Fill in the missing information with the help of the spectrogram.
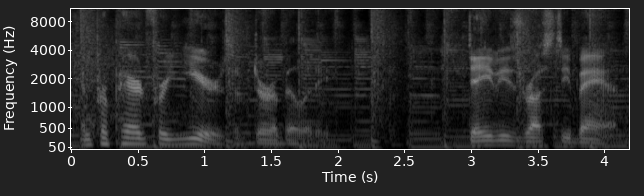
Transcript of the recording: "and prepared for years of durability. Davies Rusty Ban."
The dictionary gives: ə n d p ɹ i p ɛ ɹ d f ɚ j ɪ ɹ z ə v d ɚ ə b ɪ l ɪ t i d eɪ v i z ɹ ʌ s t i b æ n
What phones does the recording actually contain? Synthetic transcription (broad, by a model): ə n p ɹ i p ɛ ɹ d f ɚ j ɪ ɹ z ə v d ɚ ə b ɪ l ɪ t i d eɪ v i z ɹ ʌ s t i b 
